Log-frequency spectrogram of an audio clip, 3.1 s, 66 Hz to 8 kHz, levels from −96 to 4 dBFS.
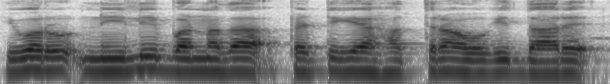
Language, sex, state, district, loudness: Kannada, male, Karnataka, Koppal, -15 LUFS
